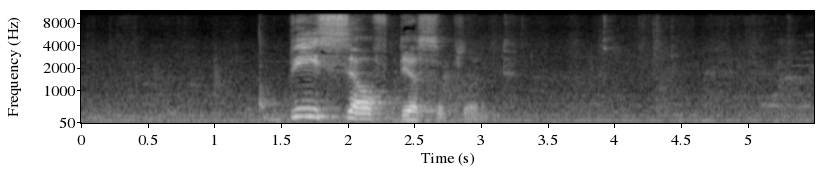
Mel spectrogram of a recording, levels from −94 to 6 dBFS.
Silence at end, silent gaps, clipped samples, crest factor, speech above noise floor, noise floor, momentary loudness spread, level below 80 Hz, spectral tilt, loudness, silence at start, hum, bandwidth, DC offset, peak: 0 s; none; under 0.1%; 20 dB; 25 dB; -46 dBFS; 28 LU; -54 dBFS; -3.5 dB/octave; -20 LUFS; 0.05 s; none; 11 kHz; under 0.1%; -6 dBFS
